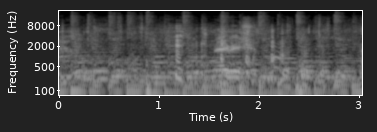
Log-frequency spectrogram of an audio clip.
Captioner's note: chuckles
